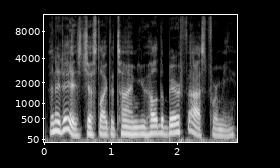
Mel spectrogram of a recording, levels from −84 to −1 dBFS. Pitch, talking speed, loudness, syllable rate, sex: 150 Hz, 290 wpm, -16 LUFS, 5.1 syllables/s, male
